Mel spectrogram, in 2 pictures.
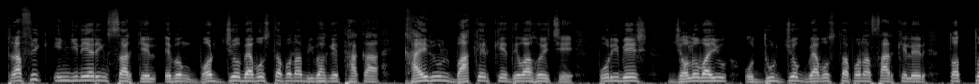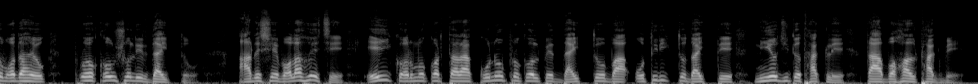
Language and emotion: Bengali, neutral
